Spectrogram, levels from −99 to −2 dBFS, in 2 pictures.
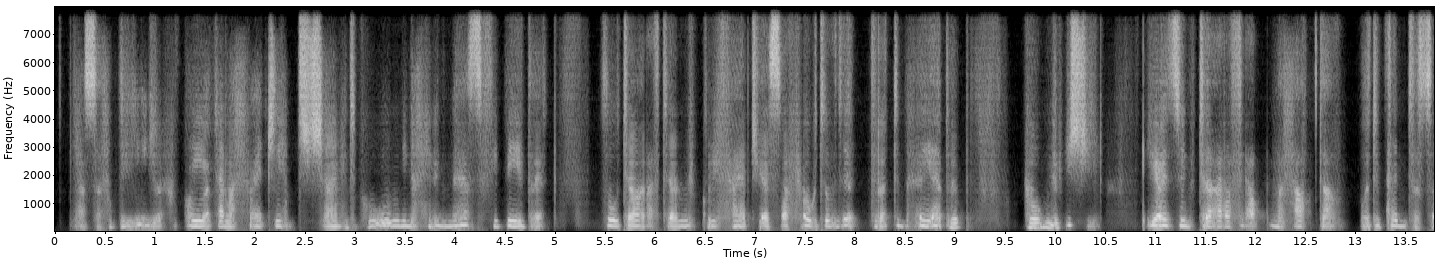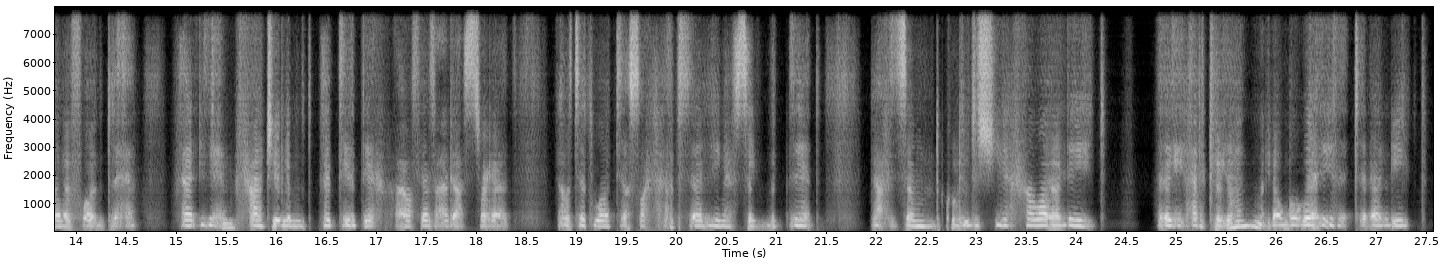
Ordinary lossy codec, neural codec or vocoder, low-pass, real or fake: none; codec, 16 kHz, 0.5 kbps, FreqCodec, smaller model; none; fake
